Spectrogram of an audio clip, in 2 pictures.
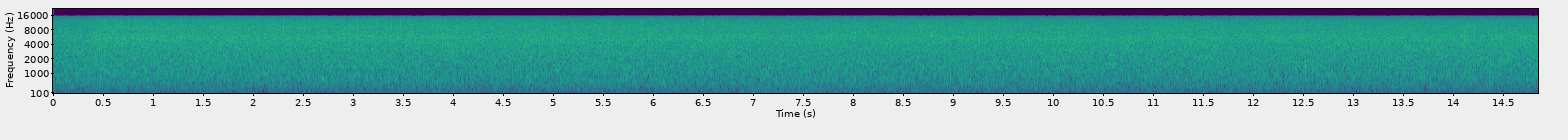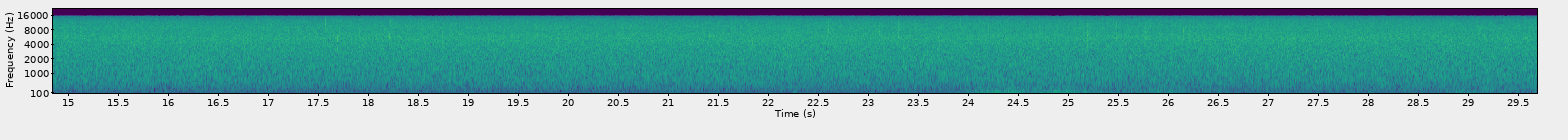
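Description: Steady rain falling, an even hiss of rain on the road and roofs. A brief low rumble rises about 24 seconds in, with a weaker one near the end.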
